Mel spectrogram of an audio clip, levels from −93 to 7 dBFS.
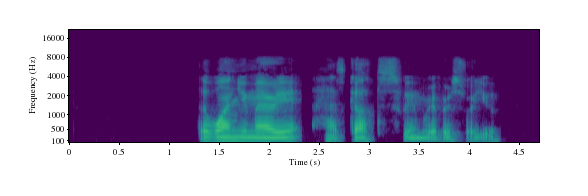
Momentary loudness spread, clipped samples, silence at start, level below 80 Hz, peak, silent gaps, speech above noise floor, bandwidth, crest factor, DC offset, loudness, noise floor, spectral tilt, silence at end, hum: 14 LU; under 0.1%; 1.3 s; -70 dBFS; -12 dBFS; none; 57 dB; 8 kHz; 20 dB; under 0.1%; -30 LUFS; -86 dBFS; -6.5 dB/octave; 0.4 s; none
